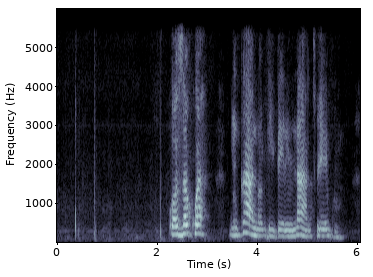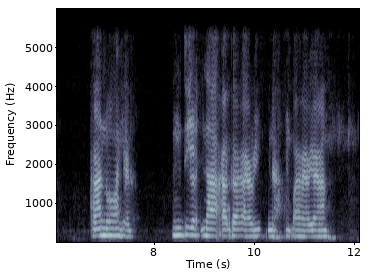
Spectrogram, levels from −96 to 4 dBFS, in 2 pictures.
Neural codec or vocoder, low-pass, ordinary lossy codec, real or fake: codec, 24 kHz, 1.5 kbps, HILCodec; 5.4 kHz; none; fake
